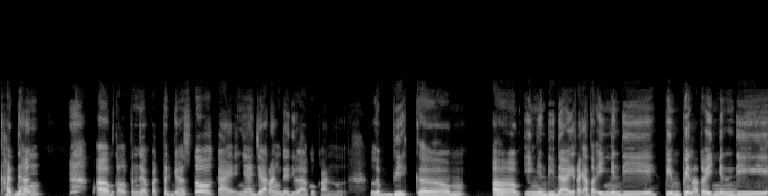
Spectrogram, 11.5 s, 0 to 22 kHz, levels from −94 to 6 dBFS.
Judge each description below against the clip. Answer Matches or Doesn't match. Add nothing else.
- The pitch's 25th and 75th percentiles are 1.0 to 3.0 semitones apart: Matches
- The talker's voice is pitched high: Matches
